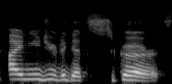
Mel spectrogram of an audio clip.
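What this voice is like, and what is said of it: Imitates another person's voice. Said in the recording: “That was a terrible Meryl Streep impression. ... I'm sorry that was such a bad impression. ... I kind of thought that was good.”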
